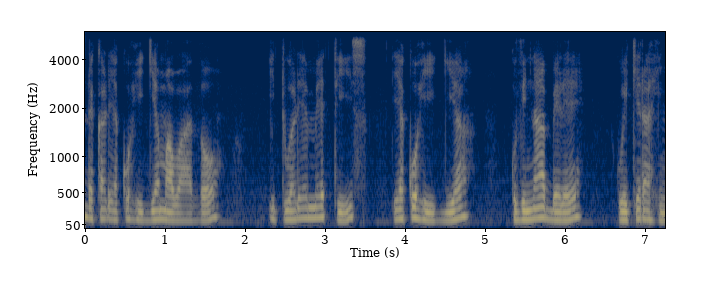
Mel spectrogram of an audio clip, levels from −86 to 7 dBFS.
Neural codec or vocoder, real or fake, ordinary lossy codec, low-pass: none; real; none; 5.4 kHz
